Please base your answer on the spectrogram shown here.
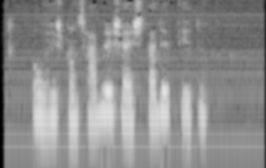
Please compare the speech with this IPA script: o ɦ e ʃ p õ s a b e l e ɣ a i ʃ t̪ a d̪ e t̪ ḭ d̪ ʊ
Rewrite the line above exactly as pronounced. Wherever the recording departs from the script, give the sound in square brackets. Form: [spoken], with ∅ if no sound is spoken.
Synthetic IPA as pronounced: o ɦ e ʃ p õ s a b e l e [ʒ] a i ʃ t̪ a d̪ e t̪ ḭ d̪ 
